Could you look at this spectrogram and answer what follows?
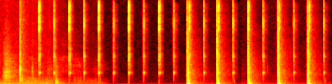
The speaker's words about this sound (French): Tic-tac, toc, tic-tac, toc, tic-tac.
